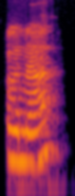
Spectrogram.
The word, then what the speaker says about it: una: For you, it's una.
